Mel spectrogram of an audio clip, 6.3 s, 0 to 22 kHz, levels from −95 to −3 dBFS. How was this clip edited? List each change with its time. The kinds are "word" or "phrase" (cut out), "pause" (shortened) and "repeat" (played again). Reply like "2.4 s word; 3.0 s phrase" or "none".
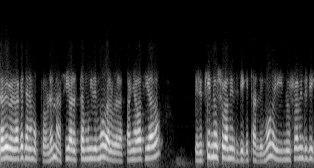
none

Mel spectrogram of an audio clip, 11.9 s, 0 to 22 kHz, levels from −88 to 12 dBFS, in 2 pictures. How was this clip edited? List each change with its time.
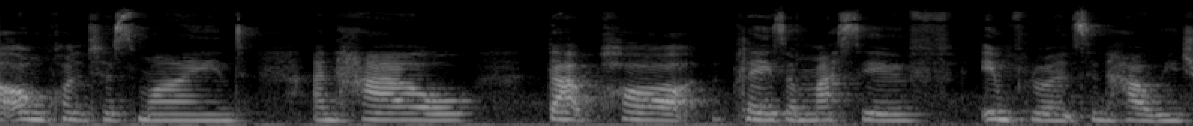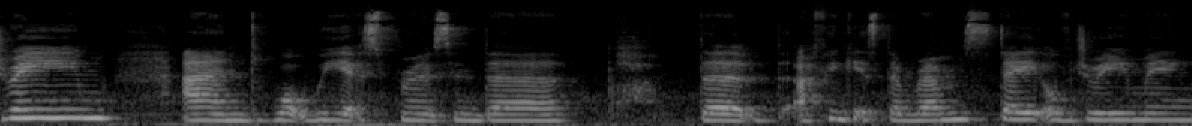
4.8 s pause

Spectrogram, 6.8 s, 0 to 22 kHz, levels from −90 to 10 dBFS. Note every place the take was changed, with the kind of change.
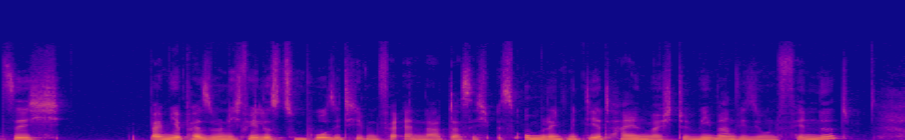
1.8 s word; 5.5 s word

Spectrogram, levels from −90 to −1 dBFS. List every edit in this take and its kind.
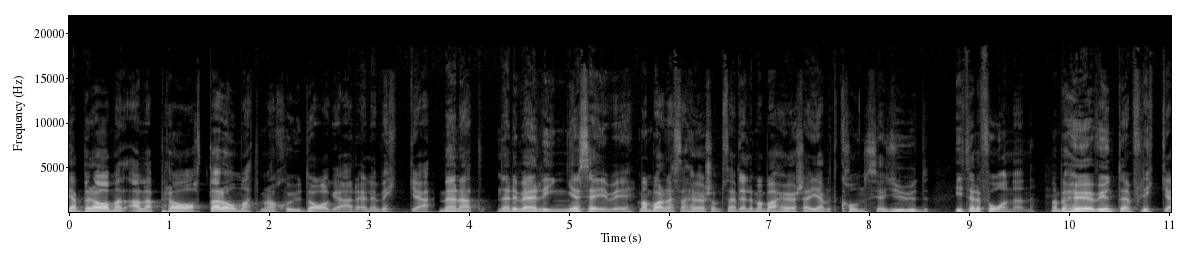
5.7 s word; 6.7 s word

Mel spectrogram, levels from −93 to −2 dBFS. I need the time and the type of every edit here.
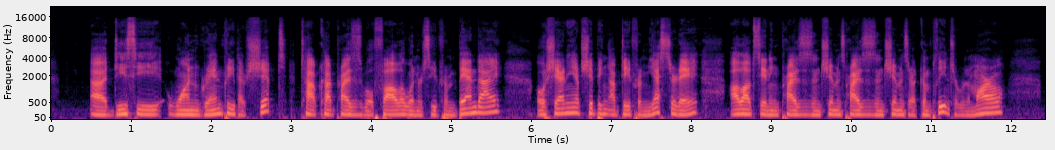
2.3 s word; 3.0 s pause; 6.6 s word; 9.9 s repeat; 11.2 s phrase

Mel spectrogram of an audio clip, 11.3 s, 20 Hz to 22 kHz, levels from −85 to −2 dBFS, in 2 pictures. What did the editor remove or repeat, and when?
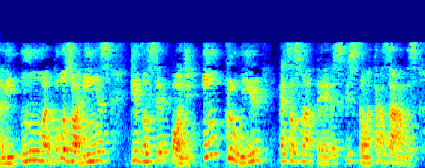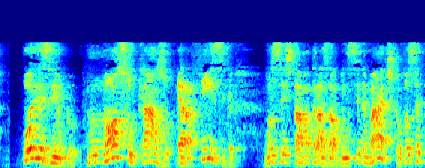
none

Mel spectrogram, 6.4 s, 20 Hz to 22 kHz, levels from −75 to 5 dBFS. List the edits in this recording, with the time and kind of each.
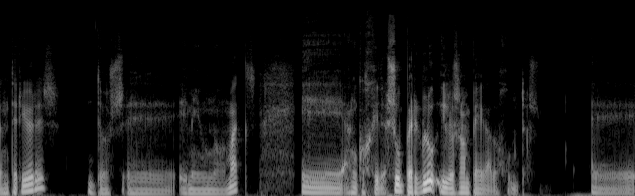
2.9 s pause

